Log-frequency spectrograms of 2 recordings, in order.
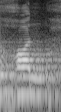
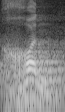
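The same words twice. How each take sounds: First: The first sound is a light h. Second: The first sound is a thick kh. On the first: The speaker calls it wrong. "yang kedengar malah huruf ha" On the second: The speaker calls it right. "Harusnya khon, khon. Ya, kha-nya tebal"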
